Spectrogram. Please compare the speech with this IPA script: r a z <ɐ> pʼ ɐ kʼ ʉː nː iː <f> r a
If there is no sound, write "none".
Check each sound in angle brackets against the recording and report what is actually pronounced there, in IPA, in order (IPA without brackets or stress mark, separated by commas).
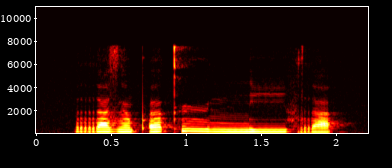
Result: ɐ̃, f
